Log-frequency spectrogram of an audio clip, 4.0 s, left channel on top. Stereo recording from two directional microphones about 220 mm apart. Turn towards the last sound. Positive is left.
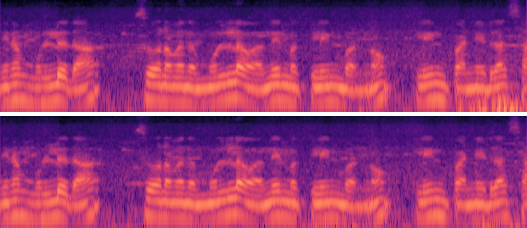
turn(degrees=5)  # may be behind; listen again after turning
